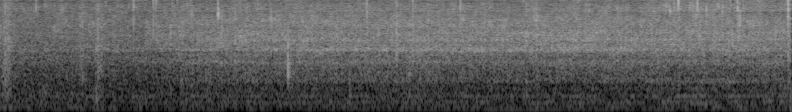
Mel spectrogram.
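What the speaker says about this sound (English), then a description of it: "since the butter melted and the garlic has been sizzling in there for a little bit" Garlic sizzling in melted butter in a pan, a quiet steady hiss and crackle with faint pops throughout, no voices.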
